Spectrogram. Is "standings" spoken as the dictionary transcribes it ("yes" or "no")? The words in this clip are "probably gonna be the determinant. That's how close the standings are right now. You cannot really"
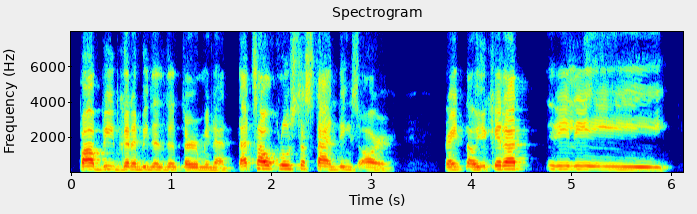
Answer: no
